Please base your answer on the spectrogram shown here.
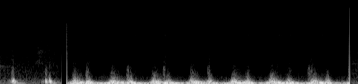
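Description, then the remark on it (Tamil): A deep, thumping heartbeat starts slow with a couple of beats, then quickly speeds up into a rapid, steady pounding. It's loud, with no voices, and ends on a sharp click. “பிடிச்ச ஒரு பொண்ணையோ பையனையோ பார்க்கும்போதோ இல்லை அவங்க குரலை கேட்கும்போதோ இல்லை அவங்க வாசத்தை சென்ஸ் பண்ணும்போதோ இல்லை யாரோ அவங்க பேரை உச்சரிக்கும் போதோ இல்லை அவங்க வண்டியோ செருப்போ வீட்டுக்கு வெளியில் பார்க்கும்போதோ நம்ம ஹார்ட் பீட் என்னாகும்”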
